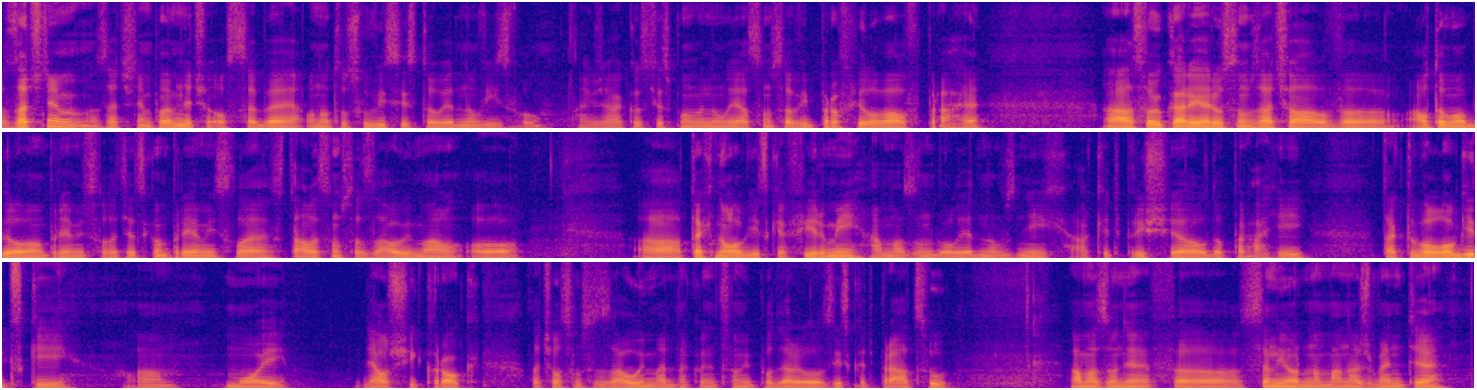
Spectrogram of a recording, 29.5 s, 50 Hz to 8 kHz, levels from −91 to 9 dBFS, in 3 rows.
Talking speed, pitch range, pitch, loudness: 145 wpm, 95-105 Hz, 100 Hz, -23 LUFS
